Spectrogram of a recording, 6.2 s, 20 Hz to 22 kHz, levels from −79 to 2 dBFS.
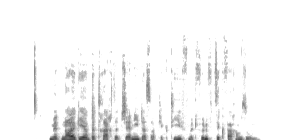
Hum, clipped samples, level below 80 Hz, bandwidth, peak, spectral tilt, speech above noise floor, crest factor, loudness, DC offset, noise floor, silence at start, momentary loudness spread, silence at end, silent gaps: none; under 0.1%; -68 dBFS; 16.5 kHz; -8 dBFS; -5 dB/octave; 58 dB; 22 dB; -29 LUFS; under 0.1%; -86 dBFS; 0.7 s; 16 LU; 1.05 s; none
